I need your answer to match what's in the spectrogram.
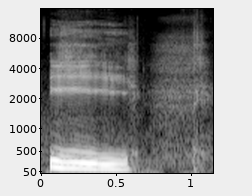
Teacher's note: So the E vowel, that's the front high vowel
